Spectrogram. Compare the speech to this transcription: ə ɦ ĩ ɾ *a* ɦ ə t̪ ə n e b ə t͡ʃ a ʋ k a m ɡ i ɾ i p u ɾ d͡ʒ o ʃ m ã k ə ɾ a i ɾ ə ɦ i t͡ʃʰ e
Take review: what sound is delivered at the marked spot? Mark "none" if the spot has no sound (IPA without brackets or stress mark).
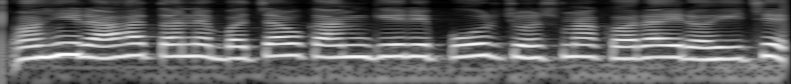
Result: a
